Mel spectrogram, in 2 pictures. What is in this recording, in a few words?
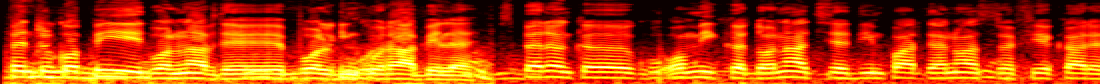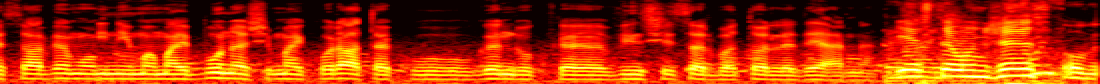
Vox casuta de sticla adulti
